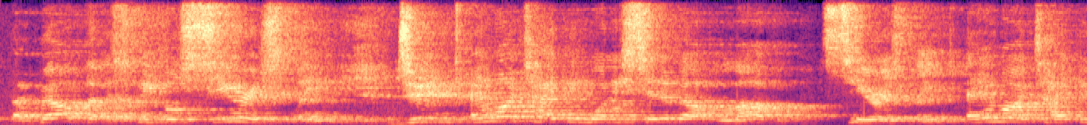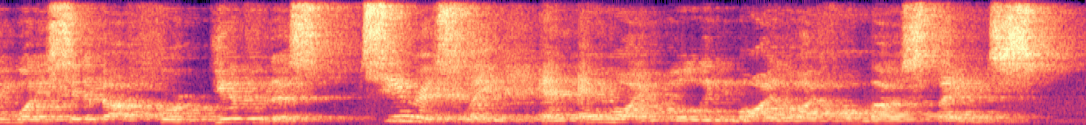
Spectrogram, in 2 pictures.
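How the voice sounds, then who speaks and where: A South African man, native in Afrikaans, delivers an earnest sermon in a fairly high voice. He repeats phrases and poses questions to his listeners. The sound is heavily reverberant and picked up from some distance, with faint noise. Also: moderate pace. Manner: earnest, rhetorical repetition and questions. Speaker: preacher. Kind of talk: sermon with reflective readings. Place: church hall, live service. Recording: very echoey room, distant mic, faint noise.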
